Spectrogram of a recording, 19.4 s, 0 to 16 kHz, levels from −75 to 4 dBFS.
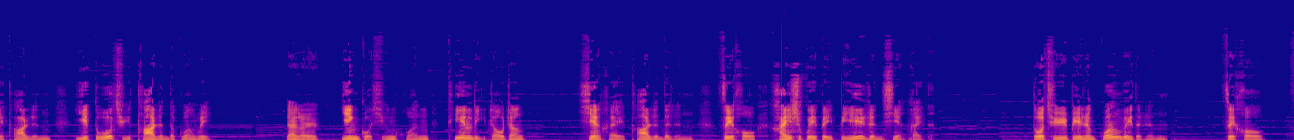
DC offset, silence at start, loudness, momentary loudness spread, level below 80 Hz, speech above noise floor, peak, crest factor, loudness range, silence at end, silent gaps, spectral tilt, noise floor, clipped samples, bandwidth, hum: under 0.1%; 0 s; -22 LUFS; 17 LU; -42 dBFS; 34 dB; 0 dBFS; 24 dB; 4 LU; 0.5 s; none; -5 dB/octave; -57 dBFS; under 0.1%; 12.5 kHz; none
